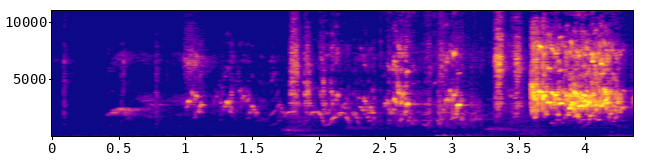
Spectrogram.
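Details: Budgerigar kept at home, calling while playing with its owner; soft warbled notes build into louder scratchy chatter and a burst of harsh squawking.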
